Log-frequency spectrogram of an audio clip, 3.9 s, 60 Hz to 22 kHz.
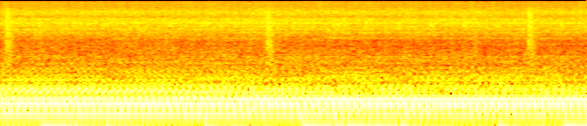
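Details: Rebuilt Corvette engine on its first start after valves stuck open from rocker preload were fixed by backing rockers off 3/4 turn: loud low rumble with uneven, lumpy pulses and stumbles; rough running, cause unknown, more fuel suspected.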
